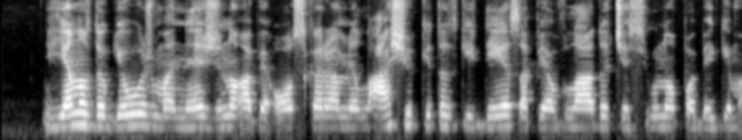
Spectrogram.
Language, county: Lithuanian, Klaipėda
